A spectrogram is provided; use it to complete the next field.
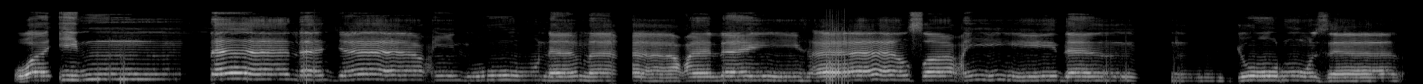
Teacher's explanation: Satu je yang risau, satu je. Jadi nun sabdu, nak sempurnakan kedua-dua nun, dengungkan 2 harakat.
